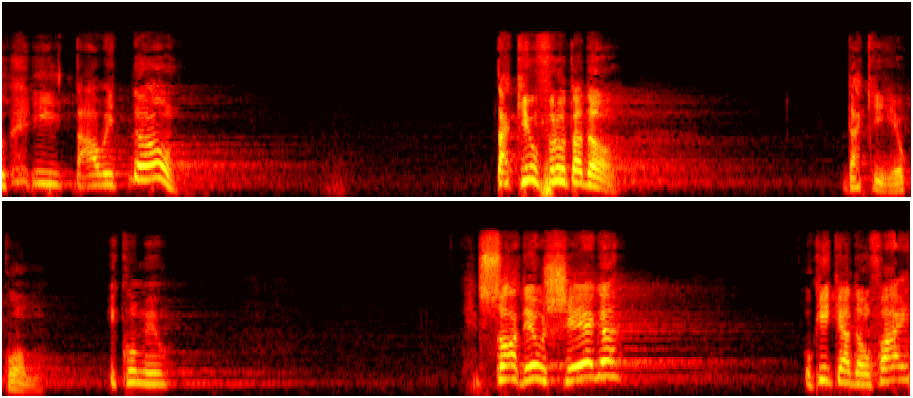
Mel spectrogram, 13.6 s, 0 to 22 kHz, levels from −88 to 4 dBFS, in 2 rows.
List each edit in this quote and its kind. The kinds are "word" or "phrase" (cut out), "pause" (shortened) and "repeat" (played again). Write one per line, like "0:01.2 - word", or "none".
0:10.7 - phrase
